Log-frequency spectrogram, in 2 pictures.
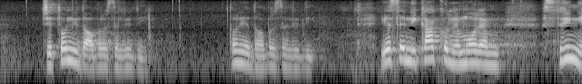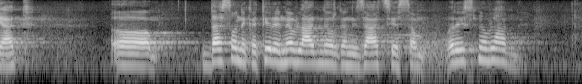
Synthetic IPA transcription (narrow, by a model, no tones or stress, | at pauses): t͡ʃɛt̪oːnid̪ɔːbɾɔzaljud̪iː | t̪onijɛd̪ɔːbɾɔzalʲjud̪iː | jəsːɛnikaːkɔɾnɛmoːɾɛmst̪ɾinjat̪ | d̪asɔnɛkat̪eːɾɛnɛʋlaːd̪nɛɔɾɡanizaːt̪sijɛsəmɾeːsnɔwlaːd̪nɛ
